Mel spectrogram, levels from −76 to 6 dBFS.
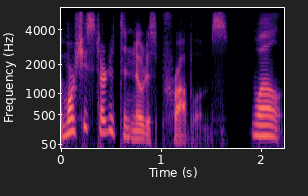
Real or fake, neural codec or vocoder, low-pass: fake; codec, 16 kHz, about 1 kbps, DyCAST, with the encoder's durations; 5.4 kHz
